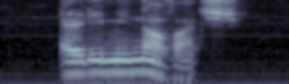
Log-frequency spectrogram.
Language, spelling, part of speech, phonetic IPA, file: Polish, eliminować, verb, [ˌɛlʲĩmʲĩˈnɔvat͡ɕ], Pl-eliminować.ogg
